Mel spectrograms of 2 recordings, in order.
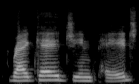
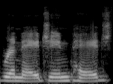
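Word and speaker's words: Regé-Jean Page: was Mr Bridgerton himself reg Jean pagee that's how you actually say his name is like reggae um which Kirsten and I kept calling him Renee Jean Paige the whole time we both were like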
